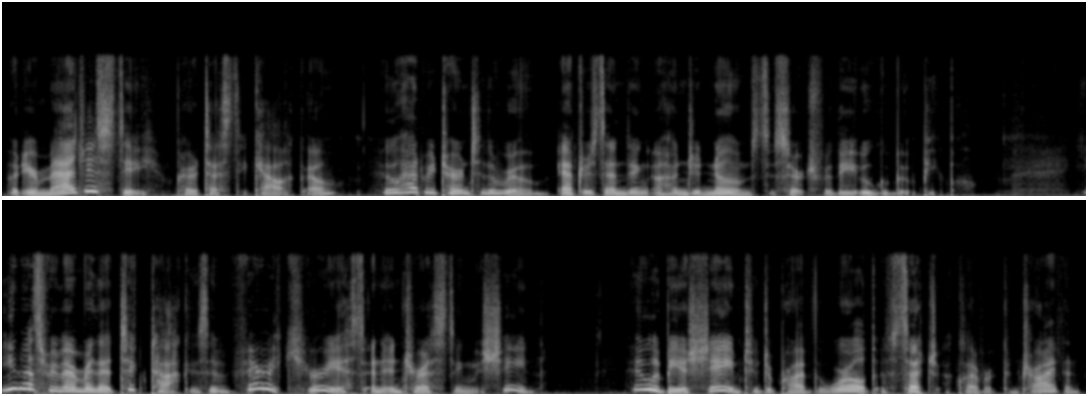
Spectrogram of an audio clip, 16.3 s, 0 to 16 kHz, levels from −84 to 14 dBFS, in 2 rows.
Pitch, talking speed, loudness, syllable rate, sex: 245 Hz, 180 wpm, -19 LUFS, 5.7 syllables/s, female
